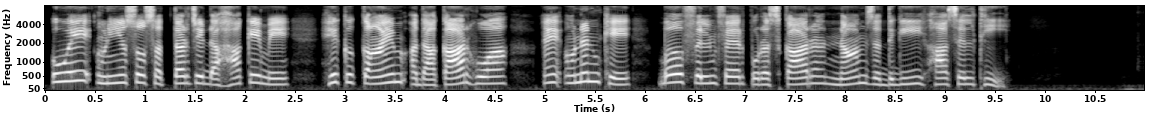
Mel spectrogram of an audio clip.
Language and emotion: Sindhi, neutral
